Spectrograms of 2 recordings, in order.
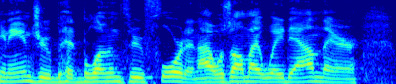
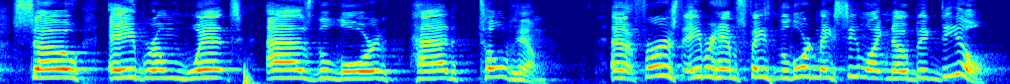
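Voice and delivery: loud, high sermon delivery; full-force preacher voice; fervent preaching; 7 semitones higher, 8 dB louder than usual. Acted. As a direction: press the congregation with questions.

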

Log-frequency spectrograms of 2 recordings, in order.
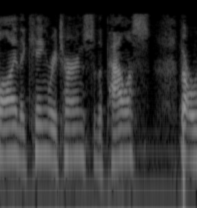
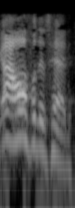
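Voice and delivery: mock angry king; 15 dB louder than usual. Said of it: "He wasn't like".

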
